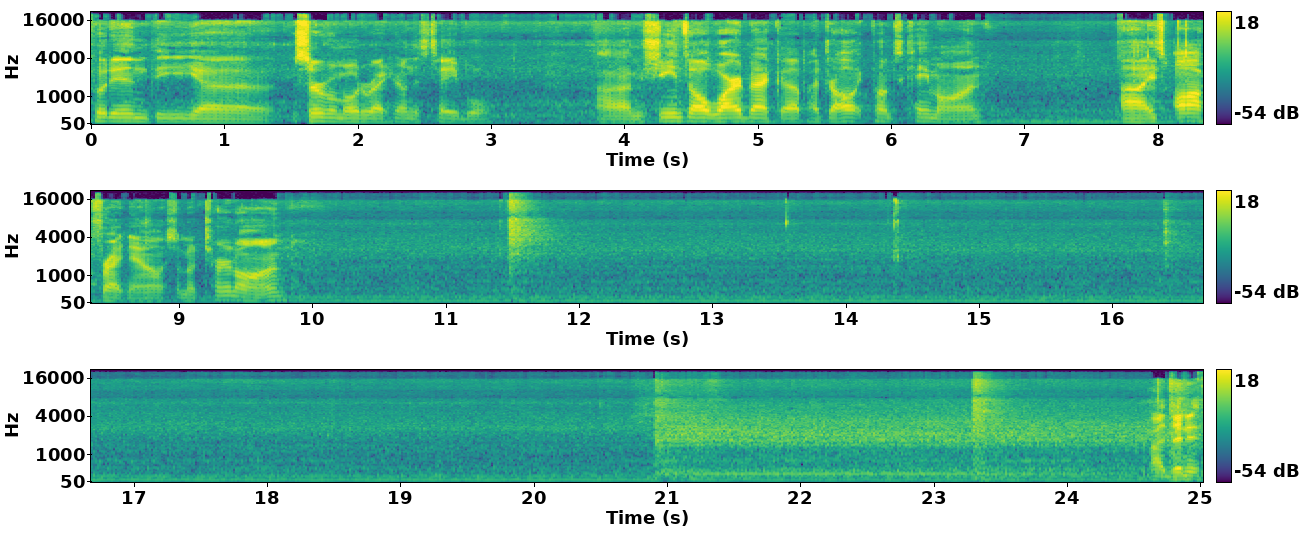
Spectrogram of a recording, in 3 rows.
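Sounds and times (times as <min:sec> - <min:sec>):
steady low hum: 0:00.0 - 0:25.0
machine whir with steady tone: 0:14.8 - 0:25.0.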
